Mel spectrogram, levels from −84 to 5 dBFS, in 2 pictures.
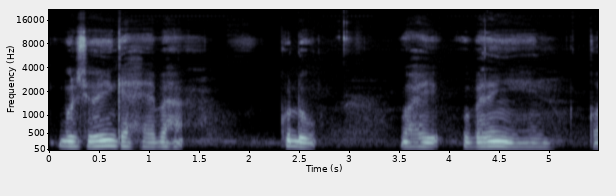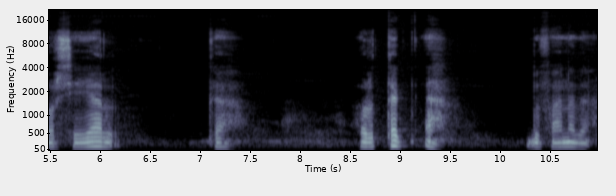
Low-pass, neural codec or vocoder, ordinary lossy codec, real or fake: none; none; none; real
